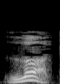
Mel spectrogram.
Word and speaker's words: look: 请大家看着这个单词，第四个 look， L-O-O-K， look，你看在这里这个音标呢，第一个像 L，小写的 L 一样的，要念成 l，也就是舌尖往上抵，抵到上牙齿的这个后头，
